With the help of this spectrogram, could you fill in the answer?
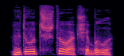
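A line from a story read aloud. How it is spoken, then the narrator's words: Quiet question. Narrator (Russian): тихонько спросил я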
